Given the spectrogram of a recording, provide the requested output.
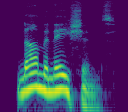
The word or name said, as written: nominations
